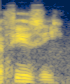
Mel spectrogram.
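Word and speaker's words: fusee: How do you pronounce that word? Oh, it's 'cause he's eating. F-U-S-E-E. A fusey? Yeah, fusey.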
